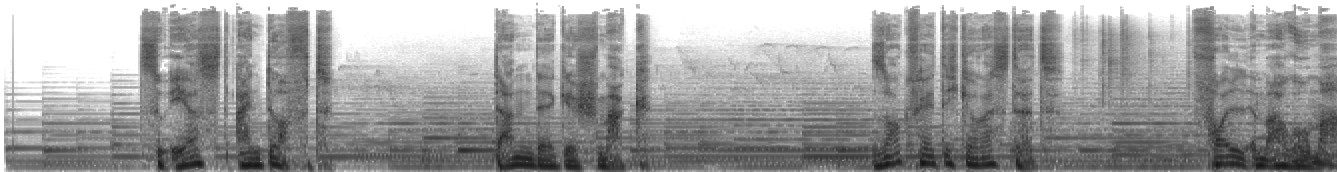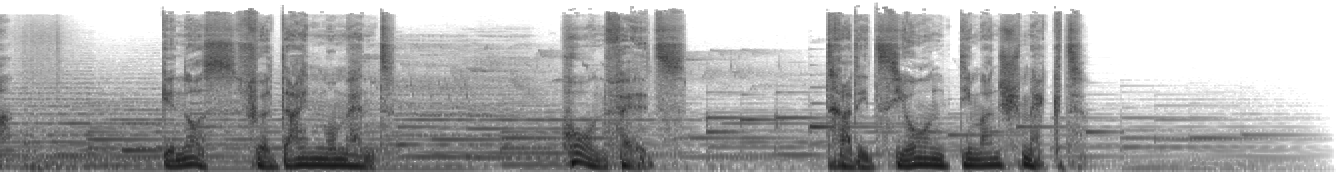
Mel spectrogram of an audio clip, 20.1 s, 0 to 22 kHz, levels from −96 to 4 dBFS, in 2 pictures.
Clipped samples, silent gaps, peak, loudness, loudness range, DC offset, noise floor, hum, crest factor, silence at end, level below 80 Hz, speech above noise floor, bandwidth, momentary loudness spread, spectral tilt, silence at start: under 0.1%; none; -2 dBFS; -14 LUFS; 2 LU; under 0.1%; -51 dBFS; none; 14 dB; 0.7 s; -32 dBFS; 39 dB; 18.5 kHz; 15 LU; -5 dB/octave; 0.05 s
